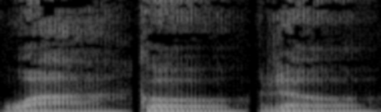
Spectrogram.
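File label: "wakoro", concatenated syllables; Affixing experiment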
